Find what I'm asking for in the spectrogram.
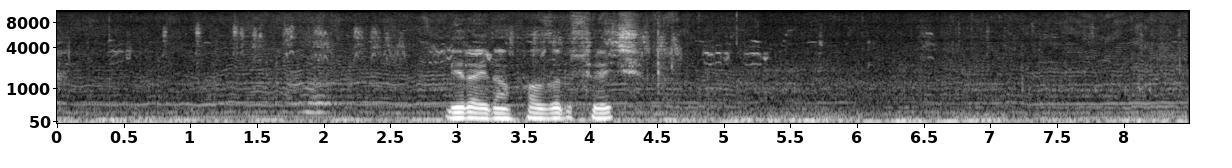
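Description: Bees hum steadily around a queen-rearing hive, a close and continuous drone, while someone speaks Turkish over it.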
